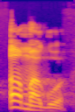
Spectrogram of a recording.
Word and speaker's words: âmago: Âmago, olha como é que eu falo, âmago. Se eu falo âmago, é porque está na antepenúltima sílaba, aqui no A.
